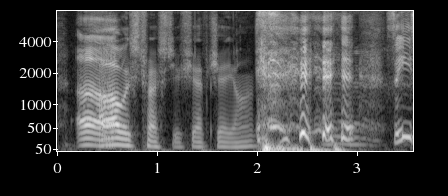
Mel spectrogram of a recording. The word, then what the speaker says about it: Jayuan: see he says it I told you a lot of people don't pronounce my name right right I've always said that right yeah a lot of they they think it's Jaan I even got Chef Juan before actually listen just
